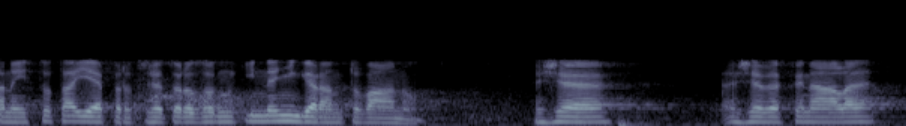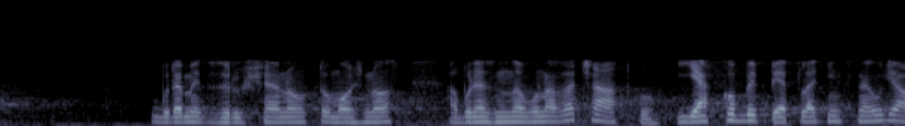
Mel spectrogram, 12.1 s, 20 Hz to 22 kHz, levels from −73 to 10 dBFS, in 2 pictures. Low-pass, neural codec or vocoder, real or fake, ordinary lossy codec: 3.6 kHz; none; real; Opus, 24 kbps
